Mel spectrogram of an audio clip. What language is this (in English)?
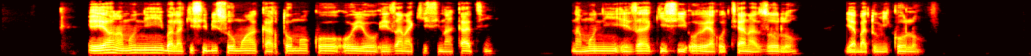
Lingala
